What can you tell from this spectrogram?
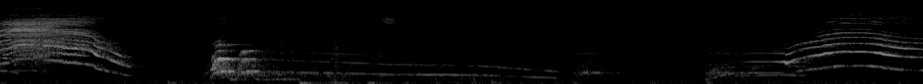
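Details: Cat talking in a series of long meows: a loud high falling cry, a drawn-out descending wail of several seconds, then a rising-falling call at the end, with quiet pauses between.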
